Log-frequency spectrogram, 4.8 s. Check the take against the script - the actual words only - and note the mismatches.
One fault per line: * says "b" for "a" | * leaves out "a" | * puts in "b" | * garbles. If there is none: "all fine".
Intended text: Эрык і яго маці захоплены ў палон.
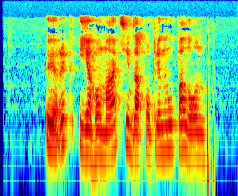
all fine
